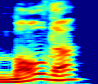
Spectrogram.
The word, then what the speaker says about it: Mulder: No, Mulder Mulder. and Scully. Yeah, I didn't speak English when Mulder y Scully. this was the thing. So Mulder and Scully. Mulder.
